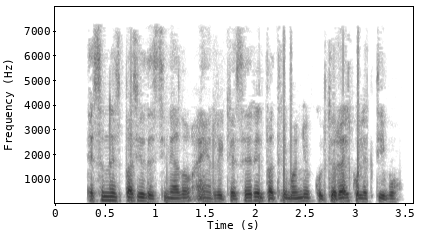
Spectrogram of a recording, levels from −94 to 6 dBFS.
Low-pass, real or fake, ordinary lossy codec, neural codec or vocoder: 7.2 kHz; fake; MP3, 48 kbps; vocoder, 44.1 kHz, 128 mel bands, Pupu-Vocoder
